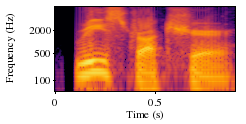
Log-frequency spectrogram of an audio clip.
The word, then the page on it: restructure: American English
